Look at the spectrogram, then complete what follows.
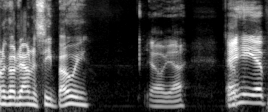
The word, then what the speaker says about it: Bowie: You don't hear a Bowie knife? Bowie. It's Bowie. It's spelled the same. Like space. I mean, sorry. Like David Bowie.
